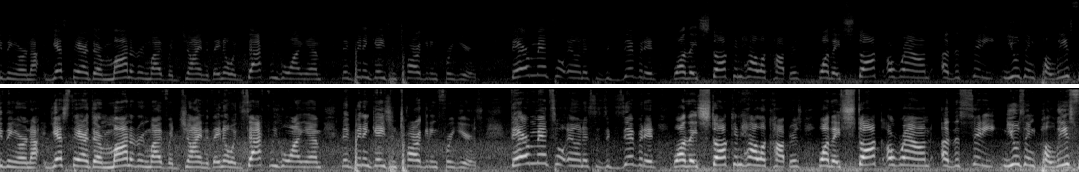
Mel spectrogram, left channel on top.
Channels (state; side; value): quieter; left; 25.5 dB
